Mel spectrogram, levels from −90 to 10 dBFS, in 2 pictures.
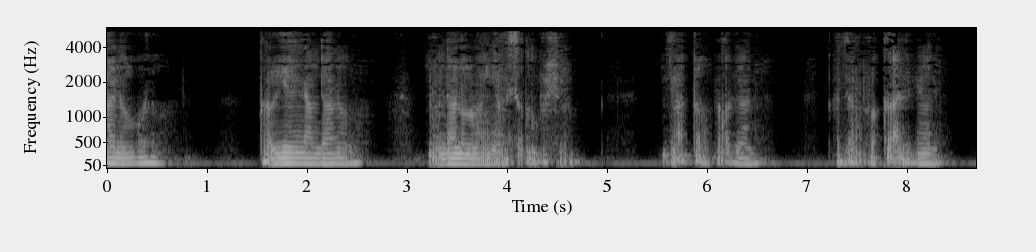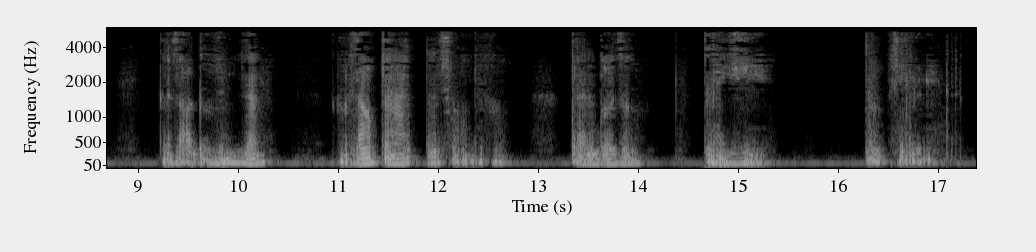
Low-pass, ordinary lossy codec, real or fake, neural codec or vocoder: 5.4 kHz; MP3, 24 kbps; fake; codec, 44.1 kHz, 1.7 kbps, Pupu-Codec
